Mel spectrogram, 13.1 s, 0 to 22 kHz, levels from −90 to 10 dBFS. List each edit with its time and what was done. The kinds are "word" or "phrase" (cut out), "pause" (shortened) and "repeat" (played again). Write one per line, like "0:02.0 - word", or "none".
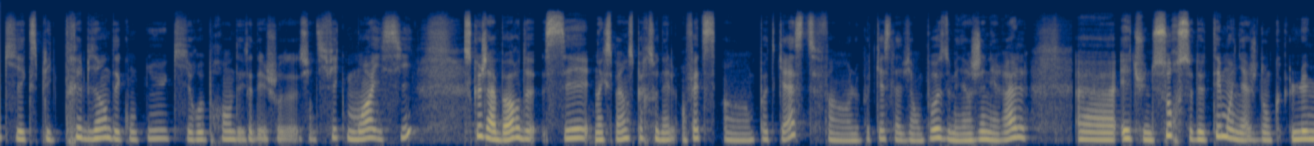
0:02.5 - word
0:04.6 - word
0:06.0 - word
0:07.1 - word
0:10.7 - pause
